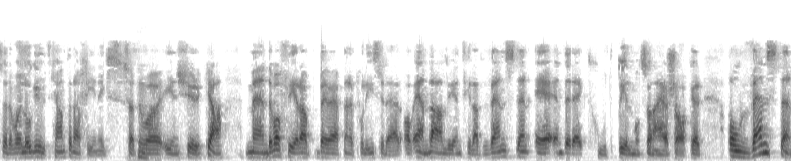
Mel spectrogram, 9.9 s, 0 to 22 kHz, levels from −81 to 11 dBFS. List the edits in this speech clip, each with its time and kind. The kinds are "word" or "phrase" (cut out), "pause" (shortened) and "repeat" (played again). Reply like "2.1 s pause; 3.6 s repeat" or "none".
none

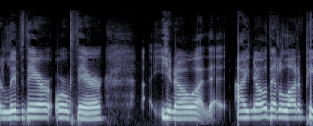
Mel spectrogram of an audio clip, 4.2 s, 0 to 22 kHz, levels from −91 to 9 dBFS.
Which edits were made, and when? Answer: 0.9 s word; 3.1 s pause

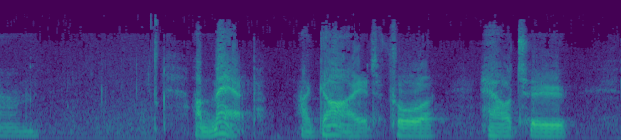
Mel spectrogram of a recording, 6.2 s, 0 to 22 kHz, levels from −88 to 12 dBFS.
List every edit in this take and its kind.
none

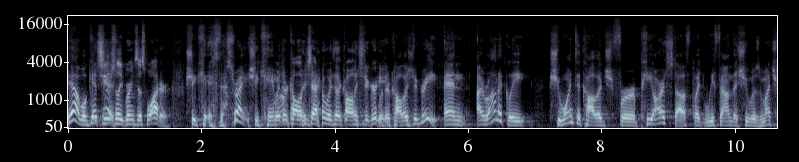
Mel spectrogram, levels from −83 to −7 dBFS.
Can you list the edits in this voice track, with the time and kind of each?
none

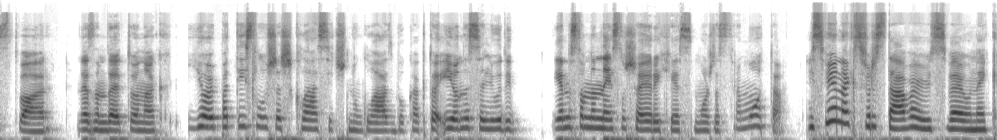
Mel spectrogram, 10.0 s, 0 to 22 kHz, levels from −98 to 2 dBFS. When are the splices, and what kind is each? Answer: none

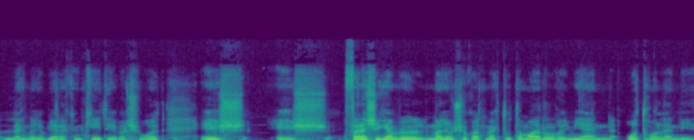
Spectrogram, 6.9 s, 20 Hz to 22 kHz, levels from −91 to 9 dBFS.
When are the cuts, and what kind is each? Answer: 3.4 s pause

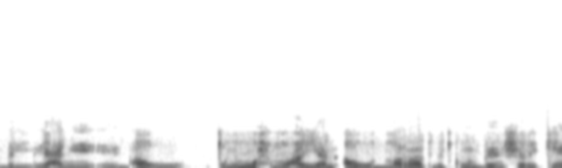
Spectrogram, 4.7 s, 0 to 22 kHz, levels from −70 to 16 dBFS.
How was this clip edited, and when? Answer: 1.1 s word; 3.1 s word

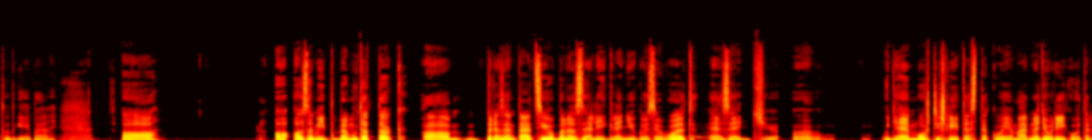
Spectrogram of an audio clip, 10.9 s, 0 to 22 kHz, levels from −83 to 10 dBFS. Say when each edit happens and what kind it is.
2.7 s pause

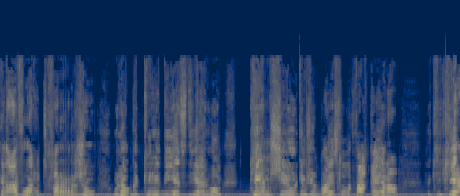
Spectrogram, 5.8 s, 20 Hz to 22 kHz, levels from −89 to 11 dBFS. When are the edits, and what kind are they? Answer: 1.6 s word; 3.7 s word

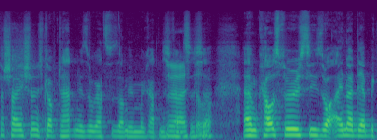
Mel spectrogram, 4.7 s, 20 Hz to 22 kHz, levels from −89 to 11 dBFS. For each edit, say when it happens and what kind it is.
1.6 s word

